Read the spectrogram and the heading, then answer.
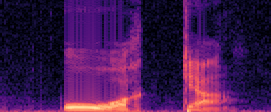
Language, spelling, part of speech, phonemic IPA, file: Swedish, åka, verb, /ˈoːka/, Sv-åka.ogg
- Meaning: to go by using something more or other than the human or animal body, for example a vehicle, skis, or skates; to go, to ride, etc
